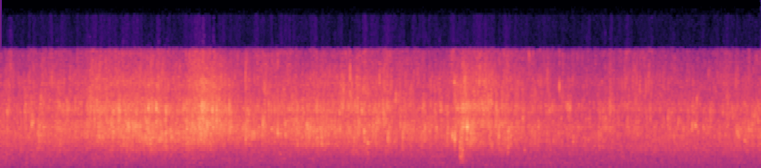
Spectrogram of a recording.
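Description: Squirrel pieces fry in vegetable oil with onion, a steady close hiss and crackle that stays even throughout, with a brief louder pop or two of spatter.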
